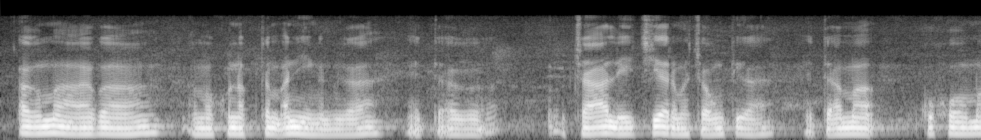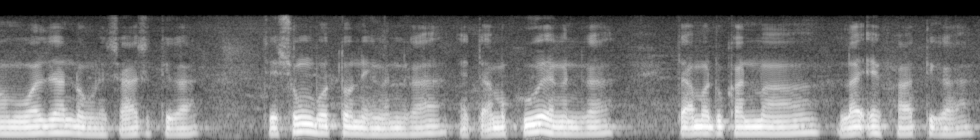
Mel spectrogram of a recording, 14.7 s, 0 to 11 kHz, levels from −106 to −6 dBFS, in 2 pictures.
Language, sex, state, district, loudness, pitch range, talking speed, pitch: Wancho, male, Arunachal Pradesh, Longding, -15 LUFS, 100-110 Hz, 170 wpm, 105 Hz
